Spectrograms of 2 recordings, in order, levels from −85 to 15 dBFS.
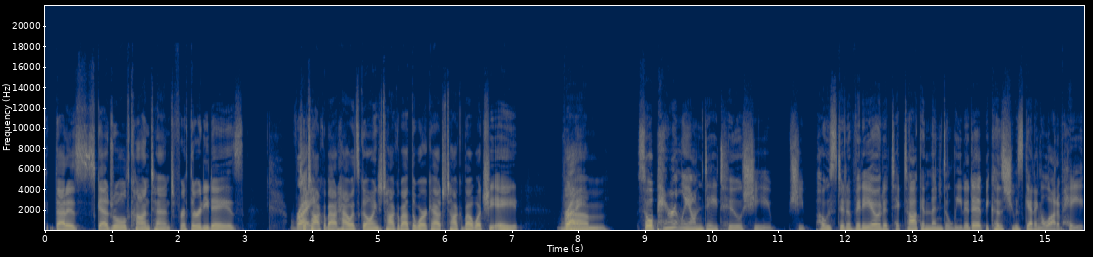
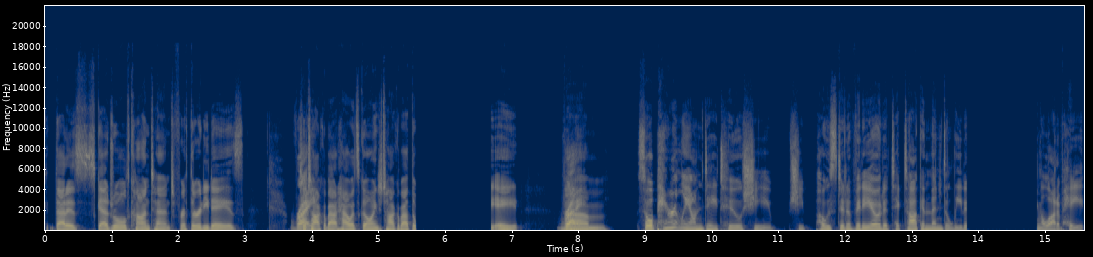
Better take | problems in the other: first | audio cutting out; at 5.5 s for 1 s and at 14 s for 1 s

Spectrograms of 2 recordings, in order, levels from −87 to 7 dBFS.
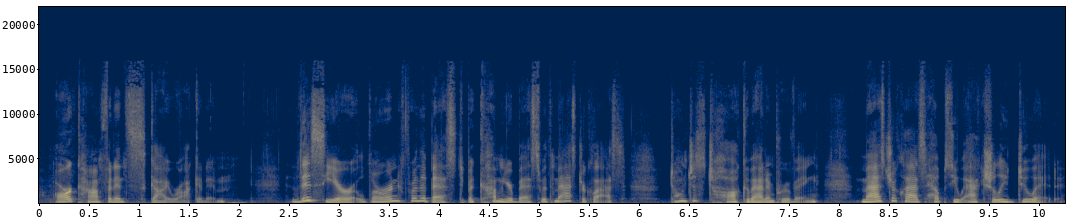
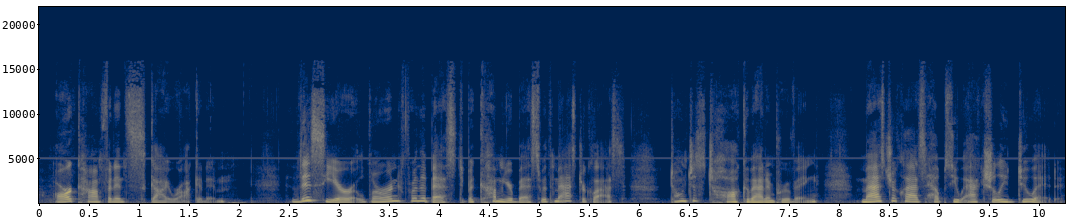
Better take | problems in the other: first | high-pitched whine; faint; throughout; 5 kHz, 35 dB below the speech

